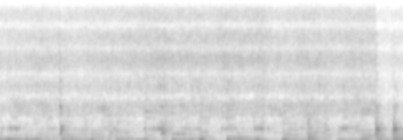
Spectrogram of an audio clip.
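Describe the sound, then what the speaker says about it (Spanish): Garlic frying in a small amount of olive oil, a steady close sizzle with faint clicks and stirring, and a low mechanical rhythm underneath. "Voy a freír los ajos en un poquito de aceite de oliva, apenas, que no se quemen."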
